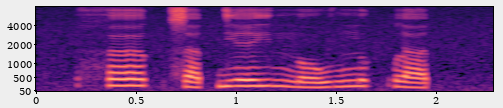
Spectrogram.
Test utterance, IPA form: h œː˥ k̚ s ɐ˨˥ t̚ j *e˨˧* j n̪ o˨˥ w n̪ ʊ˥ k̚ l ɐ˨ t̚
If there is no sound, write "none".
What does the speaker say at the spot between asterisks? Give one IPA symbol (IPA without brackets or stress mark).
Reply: e˥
